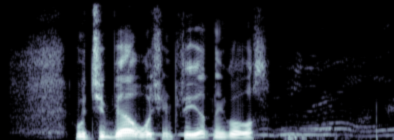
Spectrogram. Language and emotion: Russian, neutral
